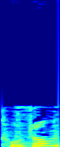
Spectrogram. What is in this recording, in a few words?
"tu2zhong1", Chinese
